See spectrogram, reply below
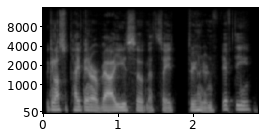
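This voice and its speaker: Guy with a lowish voice doing a screen-recorded software tutorial, laid back, lots of "you know" and "uh". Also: fast talker. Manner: relaxed, upbeat explaining with frequent "you know" and "uh".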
